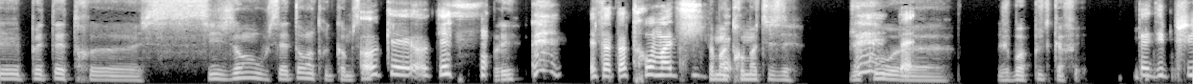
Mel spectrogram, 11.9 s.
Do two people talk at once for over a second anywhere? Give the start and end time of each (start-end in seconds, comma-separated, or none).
none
